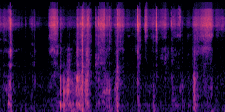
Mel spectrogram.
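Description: Card paper being folded by hand, with crisp creasing, rubbing and rustling bursts in an uneven rhythm, close and moderately quiet, no voices.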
